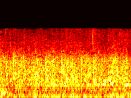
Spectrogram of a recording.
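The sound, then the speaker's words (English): A church audience applauds during a sermon, and the clapping of many hands is dense and uniform for two seconds. “Hey, you can clap for that.”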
